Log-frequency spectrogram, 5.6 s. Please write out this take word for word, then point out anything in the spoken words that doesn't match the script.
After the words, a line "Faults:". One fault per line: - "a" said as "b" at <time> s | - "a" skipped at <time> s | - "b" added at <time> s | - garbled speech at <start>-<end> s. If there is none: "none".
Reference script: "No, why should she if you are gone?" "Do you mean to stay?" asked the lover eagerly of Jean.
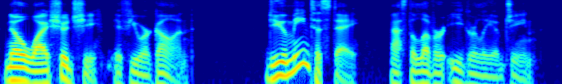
"No, why should she if you are gone?" "Do you mean to stay?" asked the lover eagerly of Jean.
Faults:
none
